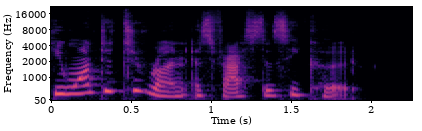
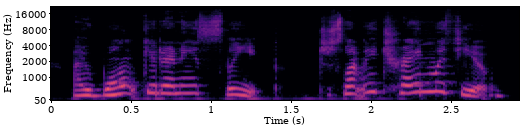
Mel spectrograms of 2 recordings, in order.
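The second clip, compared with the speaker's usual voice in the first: higher, whiny begging; whiny pleading; 7 semitones higher than usual. A narrator's reading. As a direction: plead like a sulky kid. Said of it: "Izuku whined".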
